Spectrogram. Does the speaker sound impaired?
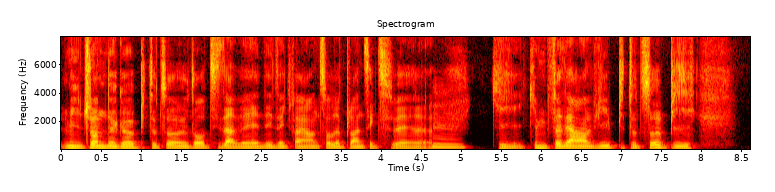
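Yes: cerebral palsy, near quadriplegia.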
